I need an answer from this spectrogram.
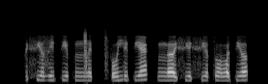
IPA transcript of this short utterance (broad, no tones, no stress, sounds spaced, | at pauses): fʲ ʌ z i pʲ ɜ p ŋ͡ǀ ɪ t t͡sʼ ʊ j ɪ pʲ æ | ŋ ɜ fʲ ɔ fʲ ʌ t u lˠ ə pʲ ʌ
